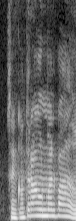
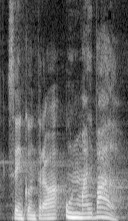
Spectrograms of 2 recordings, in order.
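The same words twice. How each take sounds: First: "Se encontraba un malvado" said higher and faster, with the stress on "un malvado"; emphatic repeat. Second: Said in the usual way. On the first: Shown as a demonstration. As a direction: hit "un malvado" hard. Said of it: "donde dice que se encontraba un malvado". ("Se encontraba un malvado" con énfasis en "un malvado", más agudo)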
